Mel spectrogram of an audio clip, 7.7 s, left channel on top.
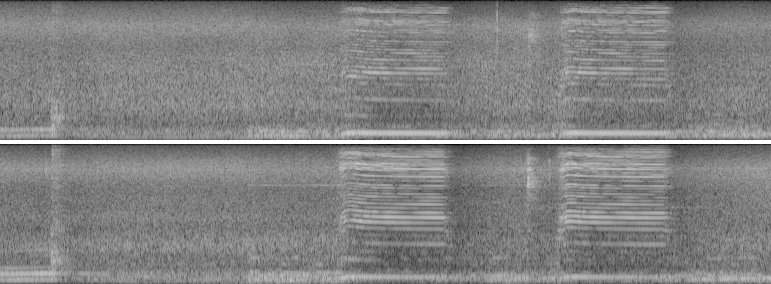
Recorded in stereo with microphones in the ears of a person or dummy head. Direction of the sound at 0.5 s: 55° right (ahead or behind).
